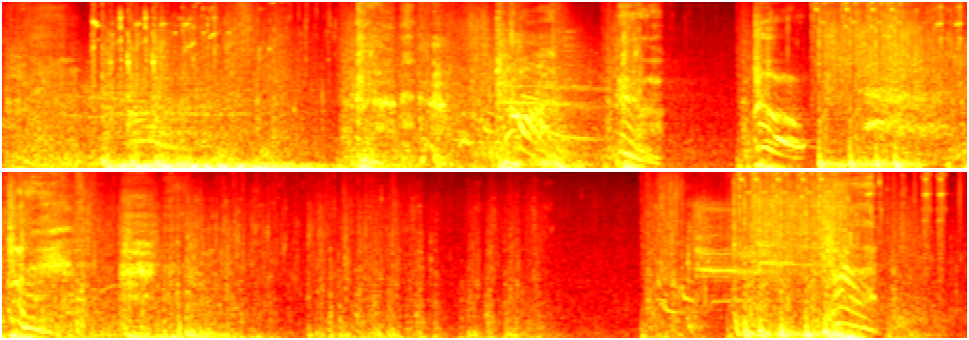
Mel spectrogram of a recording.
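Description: Pistols fire rapid, loud shots.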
